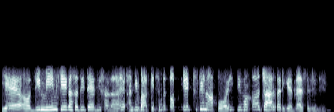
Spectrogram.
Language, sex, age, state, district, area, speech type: Goan Konkani, female, 18-30, Goa, Murmgao, urban, conversation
